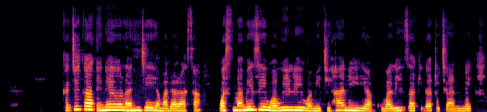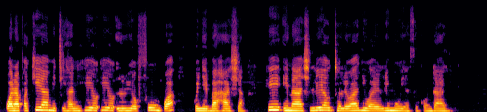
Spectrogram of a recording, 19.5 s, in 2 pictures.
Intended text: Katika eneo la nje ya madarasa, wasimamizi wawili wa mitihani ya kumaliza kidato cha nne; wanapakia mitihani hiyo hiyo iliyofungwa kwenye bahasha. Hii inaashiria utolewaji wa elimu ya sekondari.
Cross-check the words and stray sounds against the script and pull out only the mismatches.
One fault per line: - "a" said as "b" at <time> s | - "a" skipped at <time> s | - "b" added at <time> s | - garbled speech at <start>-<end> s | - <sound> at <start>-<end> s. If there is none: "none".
none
